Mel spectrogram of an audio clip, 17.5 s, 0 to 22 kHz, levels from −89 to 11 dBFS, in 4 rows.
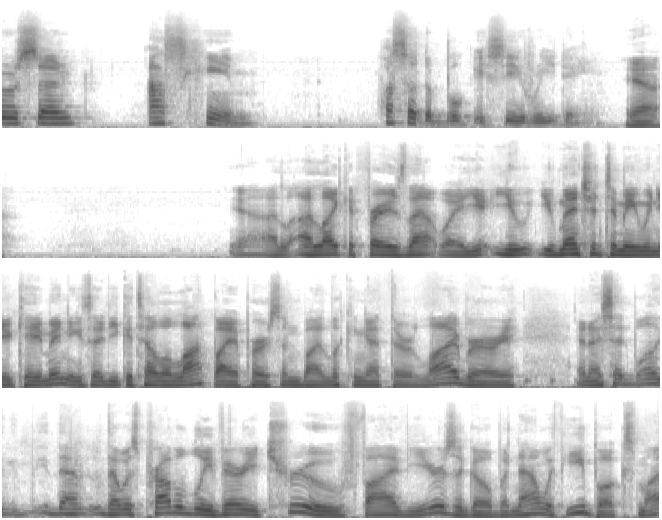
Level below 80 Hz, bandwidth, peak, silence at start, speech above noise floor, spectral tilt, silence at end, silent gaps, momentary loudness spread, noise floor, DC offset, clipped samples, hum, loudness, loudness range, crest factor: -48 dBFS; 14 kHz; -8 dBFS; 0 s; 34 dB; -6 dB/octave; 0 s; none; 10 LU; -59 dBFS; under 0.1%; under 0.1%; none; -26 LUFS; 9 LU; 18 dB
